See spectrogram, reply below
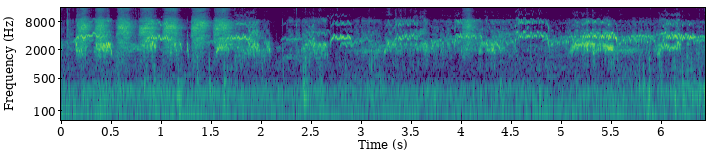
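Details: Sixteen budgerigar chicks kept together at home by a hobby breeder, chirping and squawking in a dense overlapping chorus of harsh, buzzy calls throughout, with a woman talking softly nearby.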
